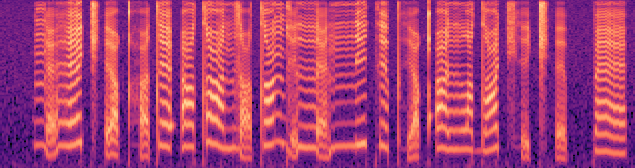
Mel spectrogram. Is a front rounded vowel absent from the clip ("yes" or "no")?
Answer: yes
